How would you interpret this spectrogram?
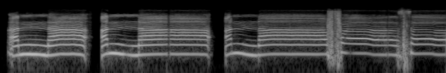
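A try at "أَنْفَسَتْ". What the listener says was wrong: নুনে টান নেই আপু। আন্নাফাসাতি, আন্নাফাসাত। কিন্তু এখানে সাতি বলা যাবে না, যদিও আমি সাতি পড়ছি, এখানে অক্ষ আছে যেহেতু, তাহলে পড়তে হবে আন্নাফাসাত।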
